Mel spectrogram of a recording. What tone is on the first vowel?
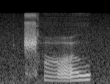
low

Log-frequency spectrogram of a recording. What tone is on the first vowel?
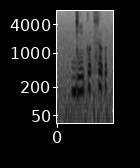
low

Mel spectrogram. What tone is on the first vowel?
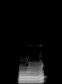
rising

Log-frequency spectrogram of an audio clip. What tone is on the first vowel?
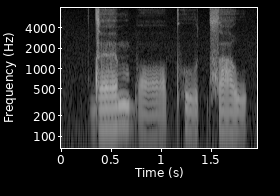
rising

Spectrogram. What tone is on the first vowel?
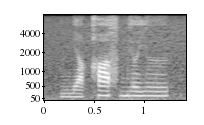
low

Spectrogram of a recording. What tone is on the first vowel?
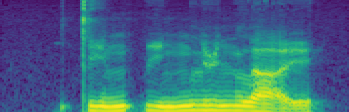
rising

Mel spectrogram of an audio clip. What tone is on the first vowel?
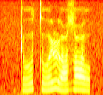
rising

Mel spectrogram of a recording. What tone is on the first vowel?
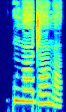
high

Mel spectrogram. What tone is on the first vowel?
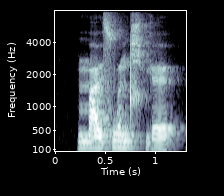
rising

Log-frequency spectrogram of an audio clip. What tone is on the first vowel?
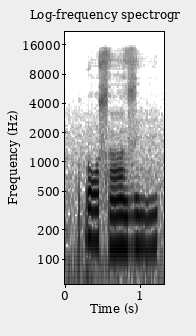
high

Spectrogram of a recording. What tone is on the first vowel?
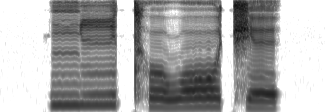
high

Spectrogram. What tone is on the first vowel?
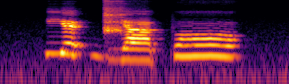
high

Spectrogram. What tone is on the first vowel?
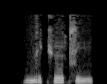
low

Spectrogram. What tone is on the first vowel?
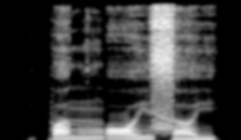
low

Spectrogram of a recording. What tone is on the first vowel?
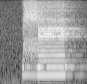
high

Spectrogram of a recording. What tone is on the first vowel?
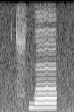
high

